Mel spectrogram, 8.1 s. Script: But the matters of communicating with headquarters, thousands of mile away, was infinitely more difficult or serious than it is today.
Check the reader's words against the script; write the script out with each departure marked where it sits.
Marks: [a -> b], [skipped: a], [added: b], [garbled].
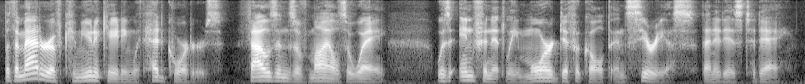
But the [matters -> matter] of communicating with headquarters, thousands of [mile -> miles] away, was infinitely more difficult [or -> and] serious than it is today.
